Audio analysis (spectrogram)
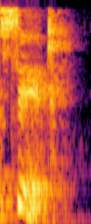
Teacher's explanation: the vocal cords are drawn far away from each other and the air passes through the wide open glottis without affecting the vocal cords such sounds are called voiceless sounds students i repeat when the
